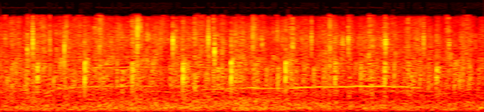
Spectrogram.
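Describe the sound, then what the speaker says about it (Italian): A crowd at an air show claps and cheers for the solo pilot, steady dense applause out in the open, fairly loud throughout with no pauses. "si merita tutto il vostro applauso"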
